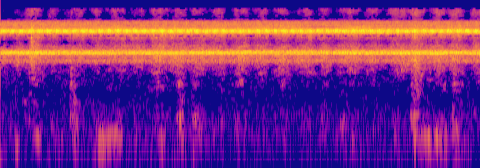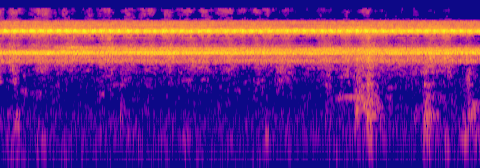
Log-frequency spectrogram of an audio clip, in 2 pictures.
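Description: A steady, high-pitched insect trill, like crickets, with a faint soft rubbing of a duster wiping a chalkboard now and then.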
